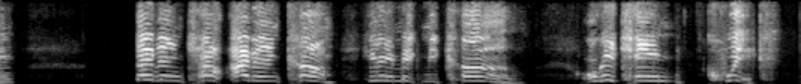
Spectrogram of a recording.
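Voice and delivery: hammed-up high whiny excuse; mocking woman's excuse. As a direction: sneer her excuses back in a high voice.

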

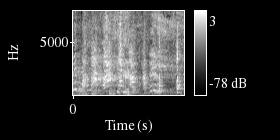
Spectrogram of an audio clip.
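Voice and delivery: squealing high laugh. Real, not acted. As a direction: burst into giggles. Laugh burst.

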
